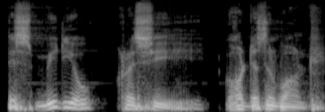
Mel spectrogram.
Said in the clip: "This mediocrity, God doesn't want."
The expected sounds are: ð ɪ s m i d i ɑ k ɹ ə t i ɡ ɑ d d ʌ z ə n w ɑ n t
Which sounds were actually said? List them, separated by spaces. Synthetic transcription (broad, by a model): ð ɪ s m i d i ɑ k ɹ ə s i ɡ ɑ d d ʌ z ə n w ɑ n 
